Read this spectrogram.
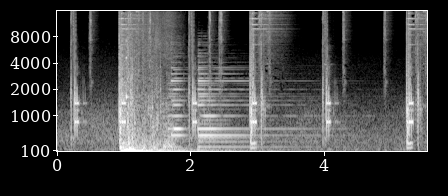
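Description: A bright chime rings out as a level-up jingle plays.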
